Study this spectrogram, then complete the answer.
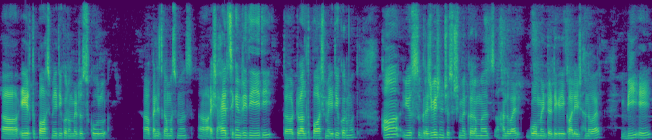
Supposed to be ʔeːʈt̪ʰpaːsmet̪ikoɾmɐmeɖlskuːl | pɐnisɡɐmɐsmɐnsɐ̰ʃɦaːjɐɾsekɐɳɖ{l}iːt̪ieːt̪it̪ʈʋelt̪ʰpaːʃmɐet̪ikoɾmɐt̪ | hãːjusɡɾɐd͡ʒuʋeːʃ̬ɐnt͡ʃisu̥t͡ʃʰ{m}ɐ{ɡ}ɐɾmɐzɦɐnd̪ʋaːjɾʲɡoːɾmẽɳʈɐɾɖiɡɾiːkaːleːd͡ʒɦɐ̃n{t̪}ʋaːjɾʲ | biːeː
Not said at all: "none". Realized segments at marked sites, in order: ɾ, m, k, d̪

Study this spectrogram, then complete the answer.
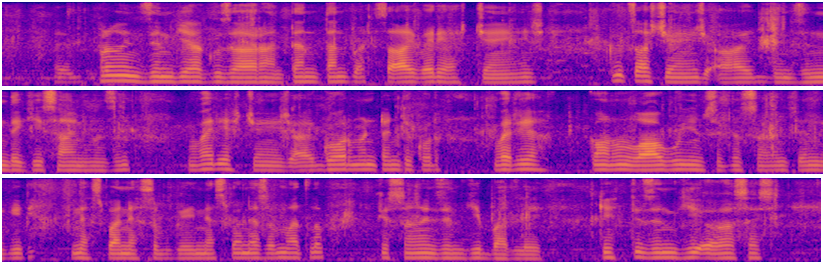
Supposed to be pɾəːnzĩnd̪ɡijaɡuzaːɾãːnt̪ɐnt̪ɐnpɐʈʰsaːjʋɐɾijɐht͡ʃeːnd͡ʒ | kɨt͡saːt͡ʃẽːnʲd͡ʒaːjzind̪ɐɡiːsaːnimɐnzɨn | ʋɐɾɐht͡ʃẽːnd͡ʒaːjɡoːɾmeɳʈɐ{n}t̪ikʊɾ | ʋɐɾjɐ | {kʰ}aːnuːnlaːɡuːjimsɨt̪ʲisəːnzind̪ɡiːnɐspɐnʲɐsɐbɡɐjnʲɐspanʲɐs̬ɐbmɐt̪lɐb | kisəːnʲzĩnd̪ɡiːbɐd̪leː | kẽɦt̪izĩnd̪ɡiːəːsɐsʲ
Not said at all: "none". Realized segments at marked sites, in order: n, k

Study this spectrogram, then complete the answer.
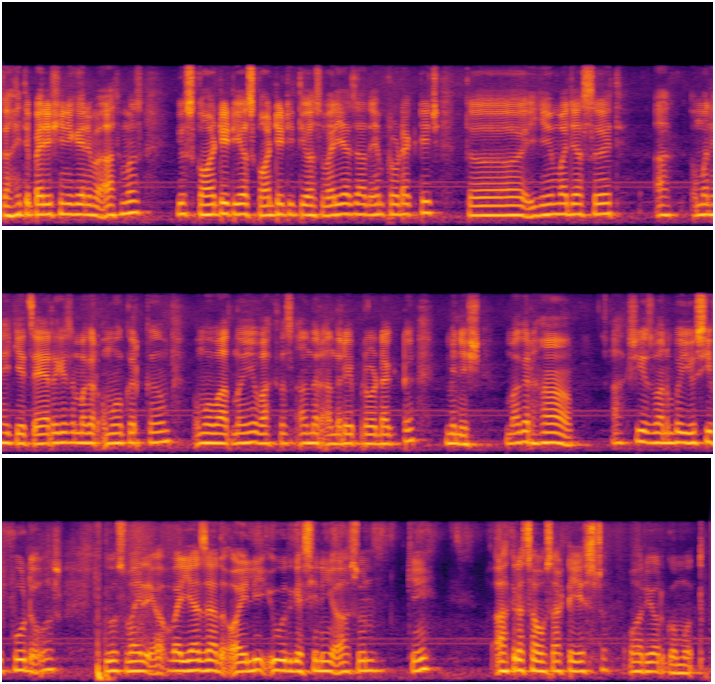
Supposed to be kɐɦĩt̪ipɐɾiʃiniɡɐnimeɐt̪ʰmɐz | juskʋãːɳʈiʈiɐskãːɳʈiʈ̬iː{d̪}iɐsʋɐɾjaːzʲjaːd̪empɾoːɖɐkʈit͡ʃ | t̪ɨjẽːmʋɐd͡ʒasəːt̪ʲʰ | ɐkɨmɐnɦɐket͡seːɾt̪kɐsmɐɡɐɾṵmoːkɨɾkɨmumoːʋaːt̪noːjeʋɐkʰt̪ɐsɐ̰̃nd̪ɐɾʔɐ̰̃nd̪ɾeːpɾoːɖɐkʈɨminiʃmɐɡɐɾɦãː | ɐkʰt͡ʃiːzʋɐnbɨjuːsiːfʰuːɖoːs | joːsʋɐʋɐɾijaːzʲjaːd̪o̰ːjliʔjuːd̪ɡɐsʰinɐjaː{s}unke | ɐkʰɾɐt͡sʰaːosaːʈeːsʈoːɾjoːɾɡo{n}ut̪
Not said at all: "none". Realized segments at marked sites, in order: t̪, s, m

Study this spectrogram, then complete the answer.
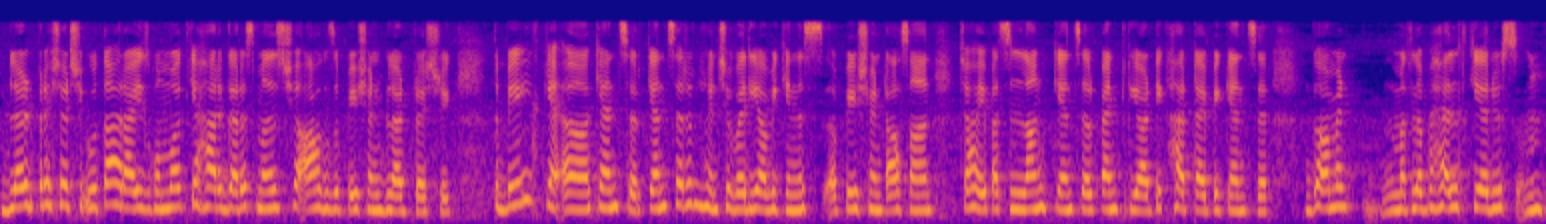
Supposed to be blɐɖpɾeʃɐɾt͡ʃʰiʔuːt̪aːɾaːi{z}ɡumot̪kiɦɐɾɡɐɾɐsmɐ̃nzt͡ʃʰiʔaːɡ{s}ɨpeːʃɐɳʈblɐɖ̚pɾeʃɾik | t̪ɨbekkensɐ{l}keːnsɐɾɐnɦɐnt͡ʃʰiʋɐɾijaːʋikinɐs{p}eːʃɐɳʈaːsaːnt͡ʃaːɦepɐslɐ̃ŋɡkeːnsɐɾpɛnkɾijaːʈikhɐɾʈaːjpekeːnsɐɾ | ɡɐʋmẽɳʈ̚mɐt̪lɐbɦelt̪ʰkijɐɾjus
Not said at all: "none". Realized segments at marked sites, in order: z, z, ɾ, p

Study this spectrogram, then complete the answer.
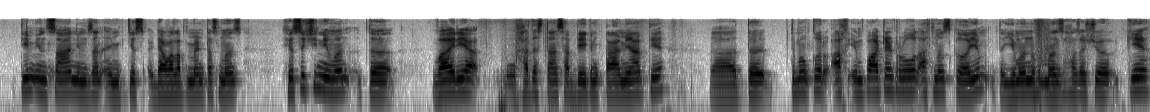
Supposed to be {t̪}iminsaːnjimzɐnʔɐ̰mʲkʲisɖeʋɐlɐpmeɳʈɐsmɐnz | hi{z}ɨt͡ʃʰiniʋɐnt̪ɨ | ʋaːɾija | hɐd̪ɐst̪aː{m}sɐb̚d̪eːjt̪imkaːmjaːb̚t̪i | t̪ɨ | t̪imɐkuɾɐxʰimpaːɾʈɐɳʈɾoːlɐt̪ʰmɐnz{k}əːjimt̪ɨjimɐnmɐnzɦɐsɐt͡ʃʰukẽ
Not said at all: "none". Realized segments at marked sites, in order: t̪, s, n, k

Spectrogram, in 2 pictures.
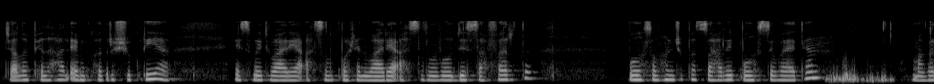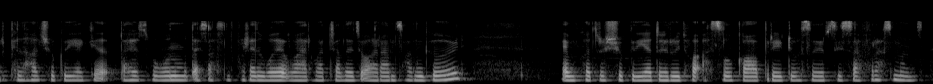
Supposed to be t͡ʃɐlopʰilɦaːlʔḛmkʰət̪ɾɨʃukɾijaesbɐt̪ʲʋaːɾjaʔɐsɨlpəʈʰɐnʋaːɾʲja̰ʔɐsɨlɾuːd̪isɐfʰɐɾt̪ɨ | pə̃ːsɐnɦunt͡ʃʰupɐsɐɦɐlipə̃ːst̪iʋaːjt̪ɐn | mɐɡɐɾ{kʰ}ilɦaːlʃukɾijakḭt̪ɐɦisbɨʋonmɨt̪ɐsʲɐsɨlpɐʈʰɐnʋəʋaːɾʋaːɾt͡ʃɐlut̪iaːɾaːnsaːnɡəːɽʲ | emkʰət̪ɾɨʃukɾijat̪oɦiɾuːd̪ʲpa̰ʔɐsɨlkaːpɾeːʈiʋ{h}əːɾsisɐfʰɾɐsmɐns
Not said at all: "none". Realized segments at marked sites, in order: pʰ, s

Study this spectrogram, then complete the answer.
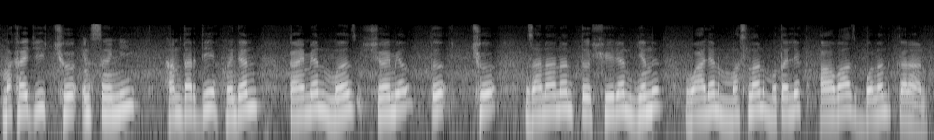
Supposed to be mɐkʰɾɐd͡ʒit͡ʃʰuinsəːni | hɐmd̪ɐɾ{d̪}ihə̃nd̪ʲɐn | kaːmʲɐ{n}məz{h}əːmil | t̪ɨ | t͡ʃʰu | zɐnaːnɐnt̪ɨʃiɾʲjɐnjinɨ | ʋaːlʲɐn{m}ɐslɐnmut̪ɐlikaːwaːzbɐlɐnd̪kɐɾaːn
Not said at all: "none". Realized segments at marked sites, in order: d̪, n, ʃ, m

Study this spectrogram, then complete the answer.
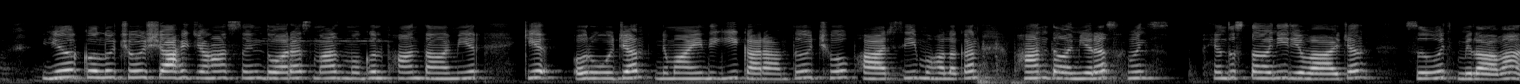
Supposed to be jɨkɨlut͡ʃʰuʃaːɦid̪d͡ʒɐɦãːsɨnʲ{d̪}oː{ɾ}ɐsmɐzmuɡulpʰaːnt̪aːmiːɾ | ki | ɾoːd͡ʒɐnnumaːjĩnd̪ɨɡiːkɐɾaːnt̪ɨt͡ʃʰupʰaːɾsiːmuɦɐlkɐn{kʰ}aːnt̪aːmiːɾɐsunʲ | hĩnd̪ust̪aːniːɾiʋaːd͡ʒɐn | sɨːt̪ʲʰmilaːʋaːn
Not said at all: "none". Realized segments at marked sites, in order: d̪, ɾ, pʰ

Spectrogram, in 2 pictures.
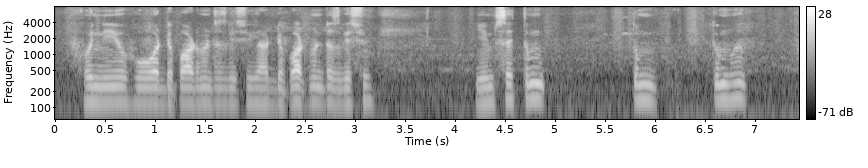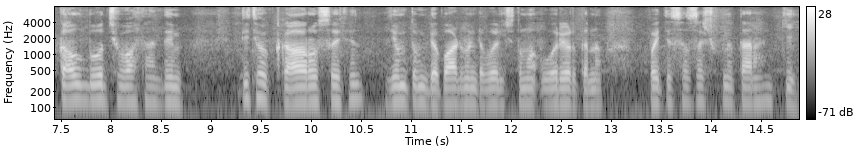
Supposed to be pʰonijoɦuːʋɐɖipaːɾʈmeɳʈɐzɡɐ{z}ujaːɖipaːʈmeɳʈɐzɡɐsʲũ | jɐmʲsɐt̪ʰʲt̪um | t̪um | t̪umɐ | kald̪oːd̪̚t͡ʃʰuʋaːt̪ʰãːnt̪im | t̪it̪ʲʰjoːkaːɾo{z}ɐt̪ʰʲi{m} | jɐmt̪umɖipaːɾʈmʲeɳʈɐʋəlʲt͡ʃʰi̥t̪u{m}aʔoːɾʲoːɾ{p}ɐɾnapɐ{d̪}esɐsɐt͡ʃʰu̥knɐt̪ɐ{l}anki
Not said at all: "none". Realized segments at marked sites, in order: s, s, n, m, k, t̪, ɾ

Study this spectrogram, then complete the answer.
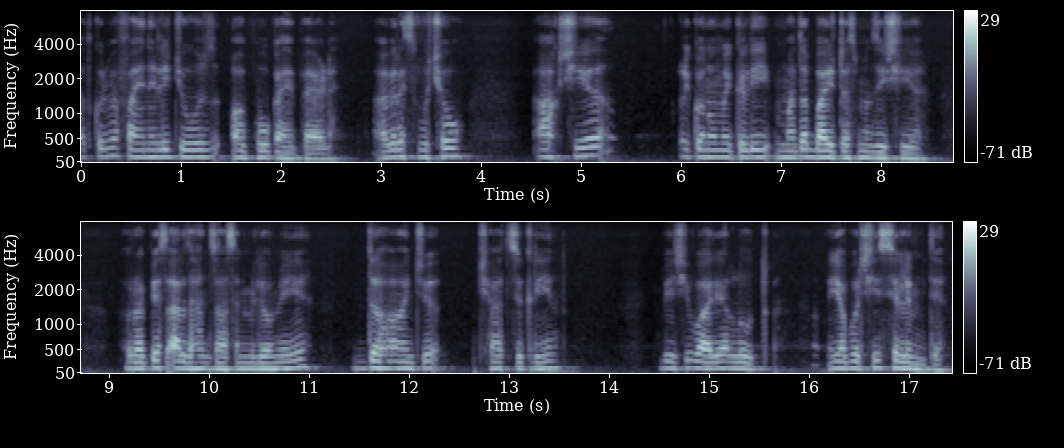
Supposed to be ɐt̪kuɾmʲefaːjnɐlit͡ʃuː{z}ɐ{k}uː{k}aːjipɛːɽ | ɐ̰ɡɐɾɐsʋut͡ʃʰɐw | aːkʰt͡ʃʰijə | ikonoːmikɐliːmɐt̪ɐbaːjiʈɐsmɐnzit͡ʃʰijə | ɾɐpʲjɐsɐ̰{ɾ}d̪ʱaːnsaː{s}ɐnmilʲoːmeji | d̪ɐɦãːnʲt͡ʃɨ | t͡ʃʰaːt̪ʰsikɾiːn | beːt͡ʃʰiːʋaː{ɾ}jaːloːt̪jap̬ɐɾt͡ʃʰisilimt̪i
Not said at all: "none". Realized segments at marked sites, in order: z, p, k, ɾ, s, ɾ

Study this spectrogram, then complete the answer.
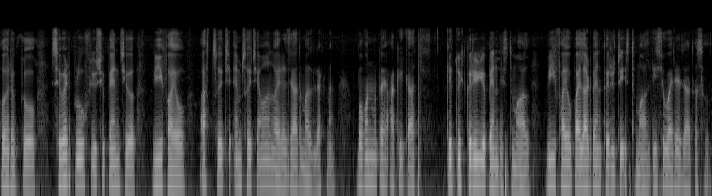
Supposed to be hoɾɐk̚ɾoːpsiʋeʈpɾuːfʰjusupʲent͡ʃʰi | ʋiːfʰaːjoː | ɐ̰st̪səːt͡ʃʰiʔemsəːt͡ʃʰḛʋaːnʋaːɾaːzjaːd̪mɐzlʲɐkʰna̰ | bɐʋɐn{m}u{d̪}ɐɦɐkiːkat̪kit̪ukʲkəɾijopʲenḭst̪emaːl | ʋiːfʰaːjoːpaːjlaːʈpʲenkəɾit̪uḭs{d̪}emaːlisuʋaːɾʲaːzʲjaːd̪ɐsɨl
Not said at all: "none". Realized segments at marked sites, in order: m, t̪, t̪

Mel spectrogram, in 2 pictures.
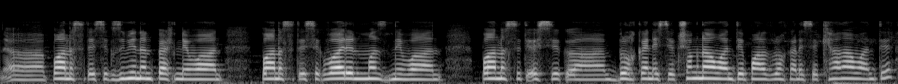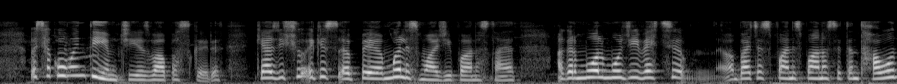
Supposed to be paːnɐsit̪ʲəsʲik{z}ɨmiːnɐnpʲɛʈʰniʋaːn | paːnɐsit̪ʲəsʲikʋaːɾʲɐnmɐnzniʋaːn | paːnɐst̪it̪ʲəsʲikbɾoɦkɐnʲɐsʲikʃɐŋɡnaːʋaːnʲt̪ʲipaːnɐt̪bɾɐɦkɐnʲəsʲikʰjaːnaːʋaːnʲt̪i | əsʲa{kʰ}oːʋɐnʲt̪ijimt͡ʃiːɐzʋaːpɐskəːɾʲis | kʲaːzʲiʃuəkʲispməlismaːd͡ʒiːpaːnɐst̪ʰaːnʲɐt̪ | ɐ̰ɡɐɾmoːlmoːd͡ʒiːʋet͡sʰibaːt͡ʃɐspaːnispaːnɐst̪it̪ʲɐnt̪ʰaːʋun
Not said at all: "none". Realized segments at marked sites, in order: z, k

